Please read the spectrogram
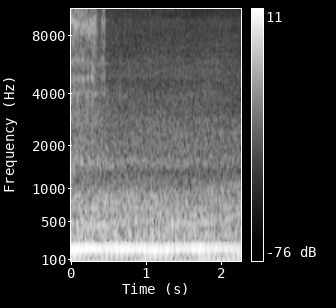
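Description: Spinning reel being cranked to bring in a hooked fish, over a steady low hum from the boat's electric trolling motor.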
